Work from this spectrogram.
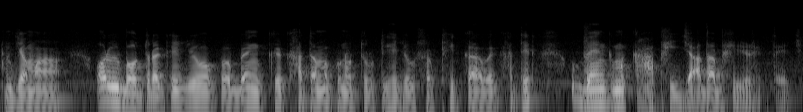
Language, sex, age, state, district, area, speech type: Maithili, male, 45-60, Bihar, Araria, rural, spontaneous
